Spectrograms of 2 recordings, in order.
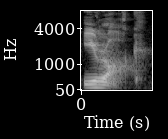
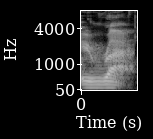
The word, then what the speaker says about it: Iraq: As you may have noticed, I'm saying Iraq, not Iraq. Iraq is the correct way to pronounce it.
